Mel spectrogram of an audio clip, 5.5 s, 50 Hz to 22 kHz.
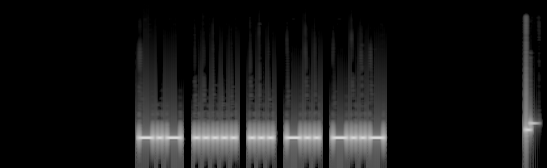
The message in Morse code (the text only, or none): K5SDX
